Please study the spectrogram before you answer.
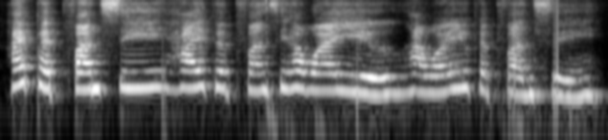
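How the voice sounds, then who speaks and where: Brief: middle-aged Kenyan-accented woman, Kikuyu native, livestream host; warm, grateful chat; mellow tone. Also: sits high, level tone, a little slow. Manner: warm, grateful, greets viewers by name. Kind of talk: casual live chat reading comments.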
